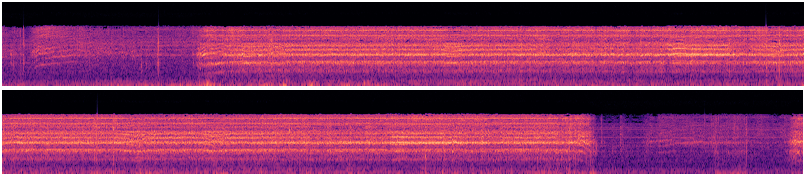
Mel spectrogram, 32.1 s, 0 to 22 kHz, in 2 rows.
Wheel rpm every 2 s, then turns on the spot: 0, 10, 140, 160, 160, 160, 160, 160, 160, 160, 160, 160, 160, 140, 0, 10.
none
